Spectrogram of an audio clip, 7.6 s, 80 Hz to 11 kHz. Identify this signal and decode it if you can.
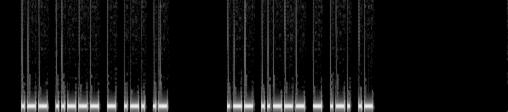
Morse code, heard as a keyed tone, about 28 wpm, 700 Hz. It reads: W2TRA W2TRA
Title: USA Call Signs - 5 Characters - Repeated 3x - 28wpm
